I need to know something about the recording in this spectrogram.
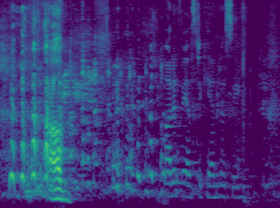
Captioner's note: audience laughs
